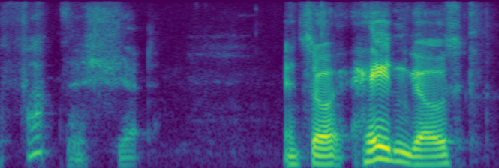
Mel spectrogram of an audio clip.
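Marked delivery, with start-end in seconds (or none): 0.0-1.0 barely audible, whispered mutter under the breath. Retelling waking up to people fighting at breakfast, muttered under breath. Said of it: "I thought I under my breath".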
